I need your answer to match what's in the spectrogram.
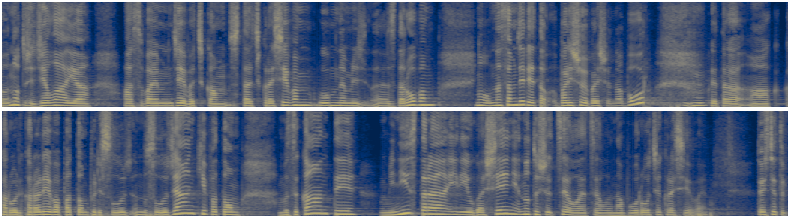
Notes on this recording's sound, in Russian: Открытая запись! Выпуск, записанный вживую!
